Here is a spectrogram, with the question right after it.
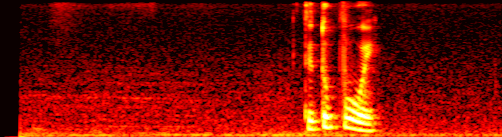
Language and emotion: Russian, neutral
